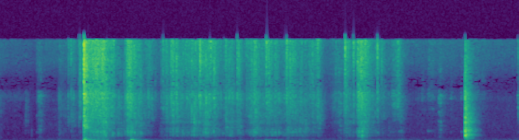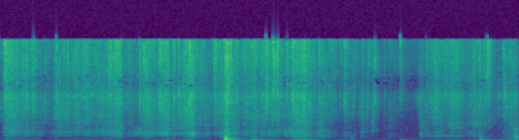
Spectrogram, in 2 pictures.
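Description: Plastic bag of stacked clear plastic mixing cups crinkling and rustling as hands open it and work a cup out, with a few sharp clicks and knocks.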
